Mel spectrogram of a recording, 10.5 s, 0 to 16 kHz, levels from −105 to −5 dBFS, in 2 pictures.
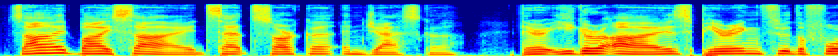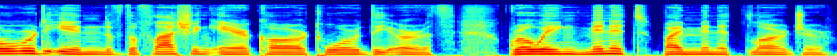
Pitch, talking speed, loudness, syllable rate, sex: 140 Hz, 155 wpm, -17 LUFS, 4.3 syllables/s, male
